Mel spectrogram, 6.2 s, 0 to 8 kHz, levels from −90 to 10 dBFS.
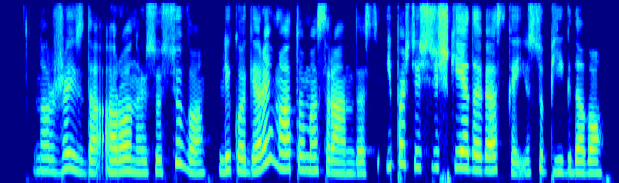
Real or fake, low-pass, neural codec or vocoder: fake; 7.2 kHz; vocoder, 44.1 kHz, 80 mel bands, Vocos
